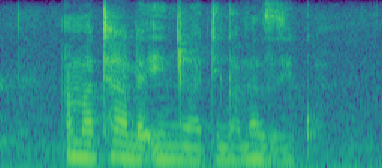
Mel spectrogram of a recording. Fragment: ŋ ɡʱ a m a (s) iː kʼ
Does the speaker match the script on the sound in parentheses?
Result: no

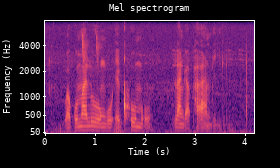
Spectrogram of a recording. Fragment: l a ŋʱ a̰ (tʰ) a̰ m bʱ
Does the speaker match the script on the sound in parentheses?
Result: no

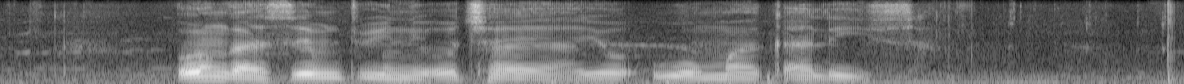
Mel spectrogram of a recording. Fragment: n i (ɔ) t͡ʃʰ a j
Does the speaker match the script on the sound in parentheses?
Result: yes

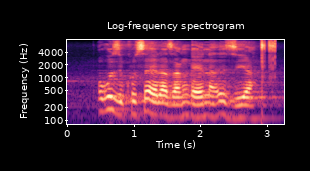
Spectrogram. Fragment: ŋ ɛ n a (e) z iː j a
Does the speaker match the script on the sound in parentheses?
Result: yes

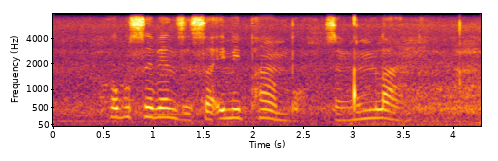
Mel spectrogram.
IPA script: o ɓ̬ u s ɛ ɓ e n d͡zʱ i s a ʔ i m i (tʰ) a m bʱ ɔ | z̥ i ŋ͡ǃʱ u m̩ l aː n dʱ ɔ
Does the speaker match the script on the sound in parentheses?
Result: no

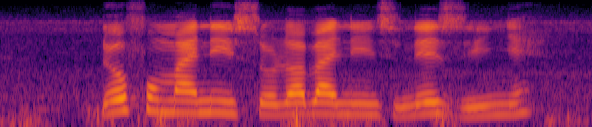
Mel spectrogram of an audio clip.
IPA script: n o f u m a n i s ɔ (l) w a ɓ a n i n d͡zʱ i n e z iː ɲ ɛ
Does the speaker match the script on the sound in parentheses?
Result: yes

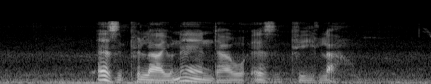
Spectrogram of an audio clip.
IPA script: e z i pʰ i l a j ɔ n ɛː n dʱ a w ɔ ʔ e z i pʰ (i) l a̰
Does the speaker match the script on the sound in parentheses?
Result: no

